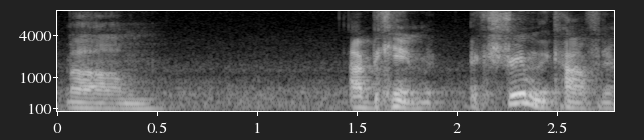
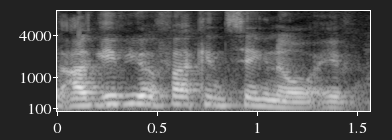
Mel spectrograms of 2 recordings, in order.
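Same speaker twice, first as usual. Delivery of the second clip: ordinary talk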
